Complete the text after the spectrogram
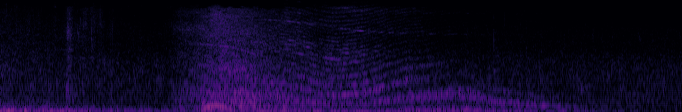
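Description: A blade whooshes through the air.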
